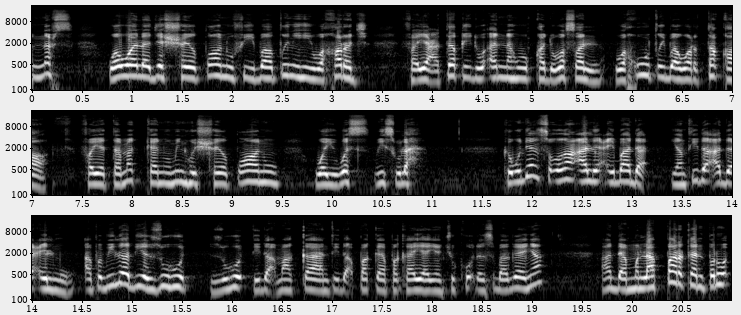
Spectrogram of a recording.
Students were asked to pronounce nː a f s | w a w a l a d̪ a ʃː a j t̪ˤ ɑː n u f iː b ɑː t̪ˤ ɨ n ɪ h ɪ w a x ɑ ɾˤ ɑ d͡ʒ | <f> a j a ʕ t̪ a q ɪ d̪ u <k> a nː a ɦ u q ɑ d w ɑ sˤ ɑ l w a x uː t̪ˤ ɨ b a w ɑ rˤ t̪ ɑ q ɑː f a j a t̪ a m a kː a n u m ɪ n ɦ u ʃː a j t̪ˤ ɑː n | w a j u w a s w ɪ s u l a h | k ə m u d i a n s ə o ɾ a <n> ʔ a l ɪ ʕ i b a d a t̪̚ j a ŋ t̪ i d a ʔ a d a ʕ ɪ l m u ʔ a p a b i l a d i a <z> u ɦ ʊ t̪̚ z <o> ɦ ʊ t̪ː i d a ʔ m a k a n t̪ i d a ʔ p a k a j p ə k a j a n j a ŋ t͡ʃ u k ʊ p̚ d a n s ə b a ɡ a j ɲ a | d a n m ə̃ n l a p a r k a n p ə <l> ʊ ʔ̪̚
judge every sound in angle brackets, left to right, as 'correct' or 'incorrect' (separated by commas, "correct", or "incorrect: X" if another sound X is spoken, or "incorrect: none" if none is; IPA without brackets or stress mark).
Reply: correct, incorrect: ʔ, incorrect: ŋ, correct, incorrect: u, incorrect: ɾ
